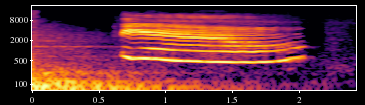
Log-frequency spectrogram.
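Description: A person imitating a cat with one long meow, a little over a second long, that dips slightly in pitch and rises again at the end.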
